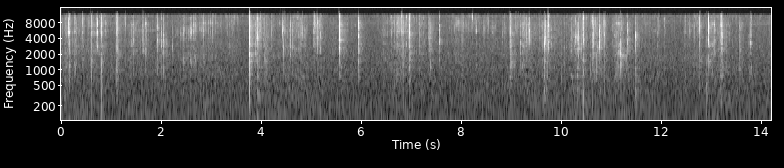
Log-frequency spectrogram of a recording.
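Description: A solid white rectangular bar of soap, held in the hand, is shaved into flakes with a metal knife blade. The result is dry, crisp, bright scraping and crackling with many short, sharp clicks at an irregular pace, with almost no low end.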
